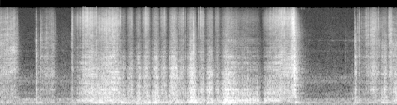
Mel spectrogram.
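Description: Long natural fingernails tap and scratch across a large, flat, solid grey wood-grain laminate tabletop. Bursts of dry, bright scratching and rubbing alternate with quick clicking taps, dropping to near silence around six to seven seconds before the scratching resumes.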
